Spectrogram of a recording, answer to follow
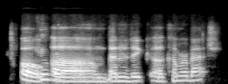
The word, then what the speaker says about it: Benedict Cumberbatch: Benedict Cumberbatch.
